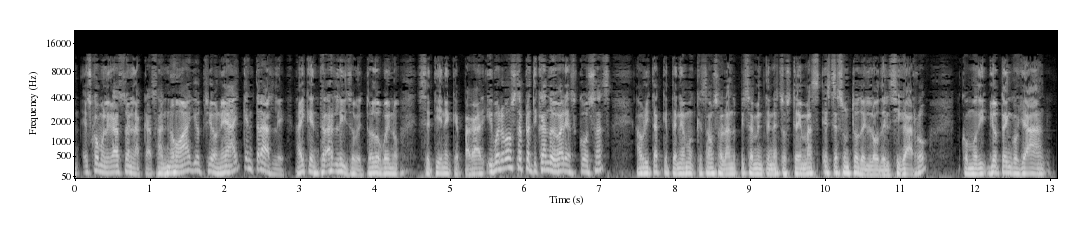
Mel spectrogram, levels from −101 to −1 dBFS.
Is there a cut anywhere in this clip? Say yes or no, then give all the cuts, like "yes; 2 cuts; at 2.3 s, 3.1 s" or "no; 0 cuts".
yes; 1 cut; at 2.9 s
